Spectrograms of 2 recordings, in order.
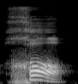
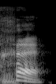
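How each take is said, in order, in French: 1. La syllabe est lourde, avec une voyelle O postérieure. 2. La syllabe est légère, avec une voyelle E antérieure. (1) "Je dirais Kho, Kho et pas Khe" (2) "et pas Khe"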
